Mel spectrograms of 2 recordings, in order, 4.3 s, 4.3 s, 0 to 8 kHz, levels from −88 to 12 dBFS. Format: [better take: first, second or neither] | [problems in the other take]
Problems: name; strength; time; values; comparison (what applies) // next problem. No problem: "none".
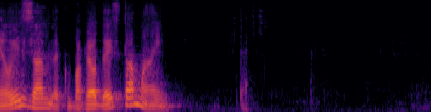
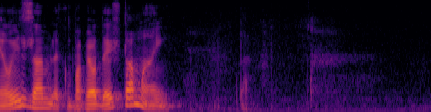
second | noise reduction (neural separator model SepFormer DNS4)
